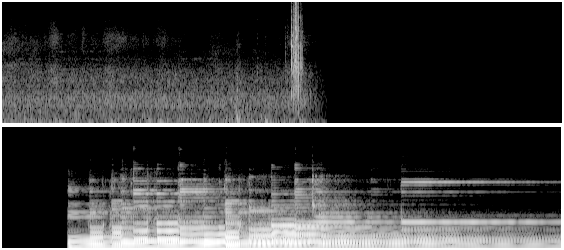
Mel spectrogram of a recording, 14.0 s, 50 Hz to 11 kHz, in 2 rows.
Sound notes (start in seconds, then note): 3.5 camera shutter clicks; 7.8 peaceful music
